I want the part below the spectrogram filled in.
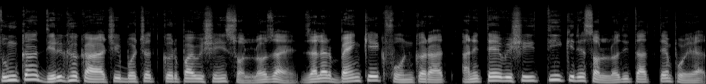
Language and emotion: Goan Konkani, neutral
